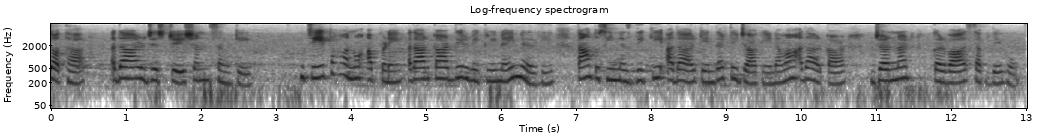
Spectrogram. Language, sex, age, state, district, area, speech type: Punjabi, female, 30-45, Punjab, Barnala, rural, spontaneous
